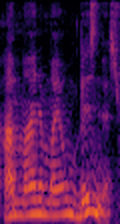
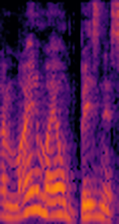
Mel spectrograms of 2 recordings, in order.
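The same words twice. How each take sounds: First: It is said in a calm, relaxed tone. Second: It is said in an angry, irritated tone. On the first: The creature is left alone and is peaceful. "But otherwise, they're like, yeah" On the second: The creature has been attacked and will fight back. "screw man, screw off"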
